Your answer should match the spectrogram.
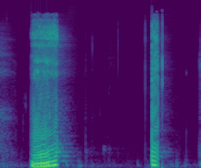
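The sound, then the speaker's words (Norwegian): A loud, buzzy fart blasts for about a third of a second, followed after a pause by a second, shorter raspy toot. No one talks. “Hvem har best promp?”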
